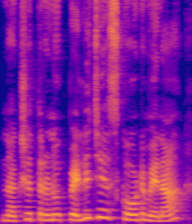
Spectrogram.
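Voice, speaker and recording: Worried mom from a serial, lady voicing her, high-ish, emotional. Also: moderate pace, close to an everyday voice. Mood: accusing. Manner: pleading, then accusing. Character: worried mother pleading for her son.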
